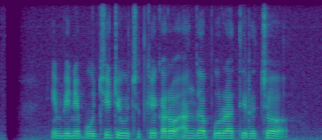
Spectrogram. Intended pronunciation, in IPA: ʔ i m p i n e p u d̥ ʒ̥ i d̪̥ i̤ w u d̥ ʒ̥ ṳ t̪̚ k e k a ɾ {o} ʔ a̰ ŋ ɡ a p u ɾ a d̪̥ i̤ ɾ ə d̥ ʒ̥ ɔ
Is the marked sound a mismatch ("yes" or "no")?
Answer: no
